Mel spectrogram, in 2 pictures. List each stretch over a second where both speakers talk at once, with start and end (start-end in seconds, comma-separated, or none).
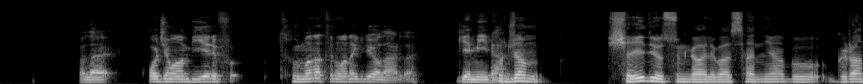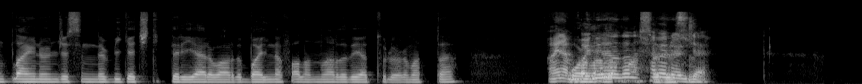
14.3-15.7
